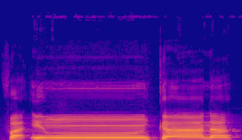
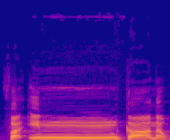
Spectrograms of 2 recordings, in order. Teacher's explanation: حمزہ کو نون سے ملائیں گے, نون ساکن کے قاعدوں میں سے قاعدہ کہ نون ساکن میں کاف آ گیا, حرف اخفا میں سے کاف, تو اس لیے یہاں پر اخفا ہو جائے گا. اخفا والا غنہ کریں گے, ناک میں آواز لے جائیں گے, نون کو چھپا کر ادا کریں گے. آواز آئے گی فَإِن كَانَ.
